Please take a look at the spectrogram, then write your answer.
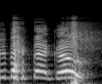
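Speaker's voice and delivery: boisterous, playful, very loud, very high-pitched shout. Voicing a yell heard from ahead in the forest: loud boisterous playful voice. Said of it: "it's a loud, boisterous, playful voice".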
